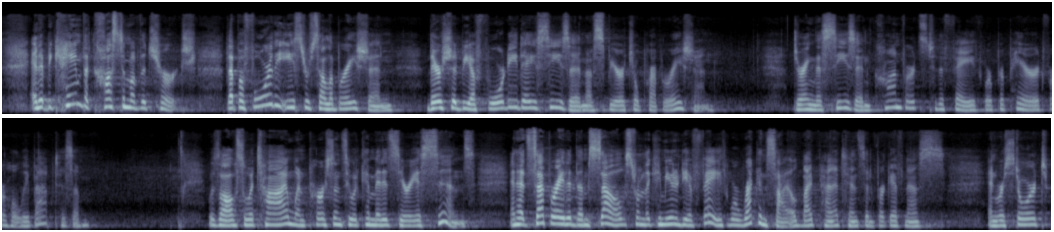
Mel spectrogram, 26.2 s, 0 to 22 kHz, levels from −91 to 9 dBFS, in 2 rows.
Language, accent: English, American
